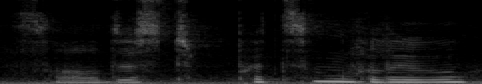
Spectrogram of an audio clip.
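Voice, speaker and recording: Slow-spoken Dutch-accented woman crafting. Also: on the high side, fairly even intonation, gravelly, slight background noise, rough recording. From Netherlands. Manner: chatty, talks to herself while working, soft murmurs and whispers. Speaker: junk journal crafter. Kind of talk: casual craft-along narration.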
